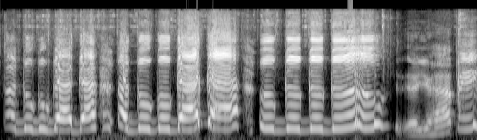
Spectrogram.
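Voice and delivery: put-on loud, high baby babble; mocking baby talk. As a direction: coo loudly as if entertaining a toddler. Mock baby talk to entertain viewers.

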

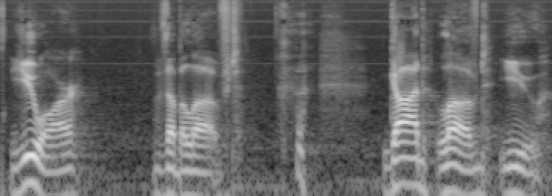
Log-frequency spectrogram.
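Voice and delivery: low, slow, deliberate pulpit delivery; tender preaching. Real, not acted. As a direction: let each word settle on the listeners. Preacher tells congregation they are loved.

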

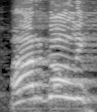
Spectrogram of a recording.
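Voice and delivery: hint of an unplaced European accent on "Our goalie"; mock soccer-fan accent, proud; lightly accented fan cheer; vague foreign accent. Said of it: "I don't know what accent this is exactly".

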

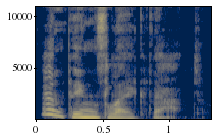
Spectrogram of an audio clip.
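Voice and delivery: usual speaking voice

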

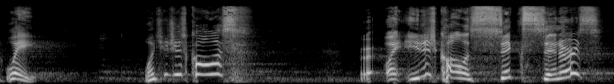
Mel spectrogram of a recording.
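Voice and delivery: high gloating cheer that turns to baffled squeak; gloat, then catch the insult; gloating then confused. Retold or imitated. Tax collectors cheering Jesus, then realizing the insult, high.

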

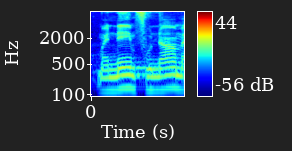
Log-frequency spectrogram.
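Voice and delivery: ordinary talk, nothing marked

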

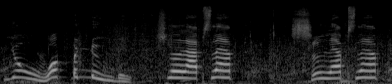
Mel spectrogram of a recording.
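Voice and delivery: high, loud playful whooping; silly battle cry. Pretend. Player slapping foes in game, silly high shouting. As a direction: squeal nonsense war cries.

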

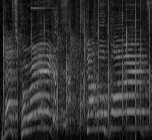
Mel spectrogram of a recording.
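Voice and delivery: high, slow game show cheer; excited announcement. Acted. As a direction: announce the win like a host.

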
